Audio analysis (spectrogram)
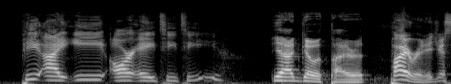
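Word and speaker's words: Pieratt: i'm gonna say howard pirate it sounds like he would have some kind of french pronunciation pyre howard piper how's it spelled p-i-e-r-a-t-t yeah i'd go with pirate pirate it just sounds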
